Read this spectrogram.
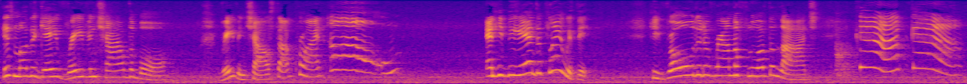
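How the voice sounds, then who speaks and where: A woman telling a children's tale as a storyteller, expressive and deliberate, with dramatic pauses. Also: sits high, a little hiss or hum.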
